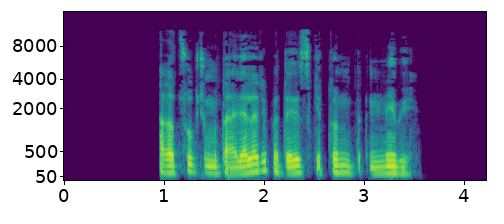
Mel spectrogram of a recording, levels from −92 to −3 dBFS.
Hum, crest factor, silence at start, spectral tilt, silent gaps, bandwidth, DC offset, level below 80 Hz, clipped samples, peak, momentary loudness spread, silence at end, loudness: none; 18 dB; 0.95 s; -6.5 dB/octave; none; 11.5 kHz; under 0.1%; -48 dBFS; under 0.1%; 0 dBFS; 8 LU; 0.75 s; -17 LUFS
